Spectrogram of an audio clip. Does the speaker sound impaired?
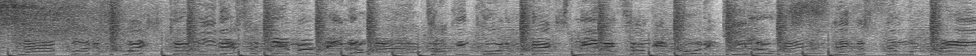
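No.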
